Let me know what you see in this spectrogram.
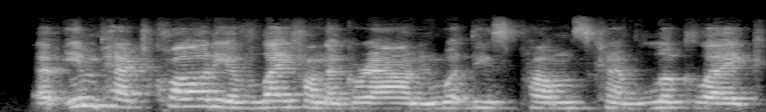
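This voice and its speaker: A woman speaks at a very fast pace. Her pitch is medium, with ordinary variation. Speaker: university community engagement director. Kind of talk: webinar presentation.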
